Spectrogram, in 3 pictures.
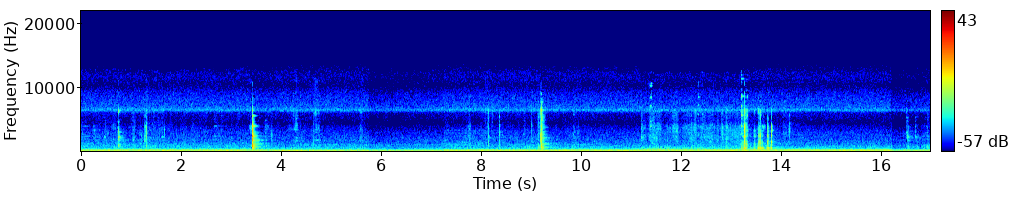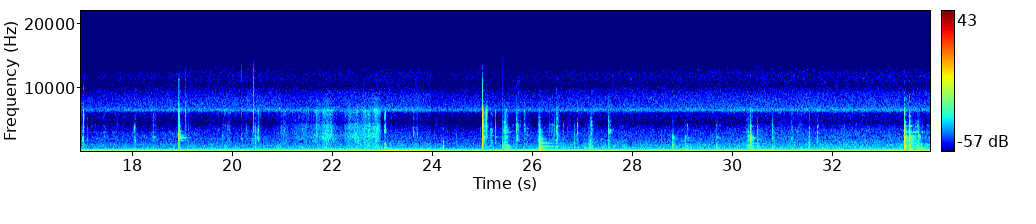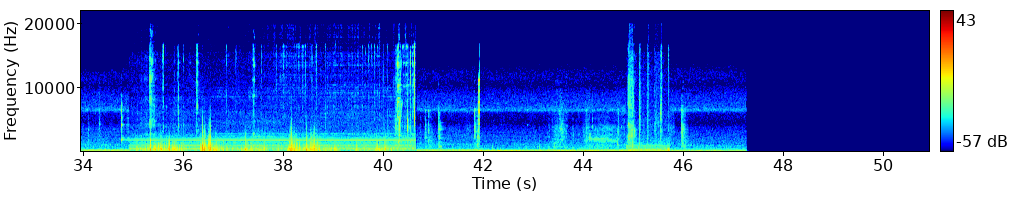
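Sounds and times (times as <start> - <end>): steady low hum: 34.9 - 40.7, 44.8 - 45.8.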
